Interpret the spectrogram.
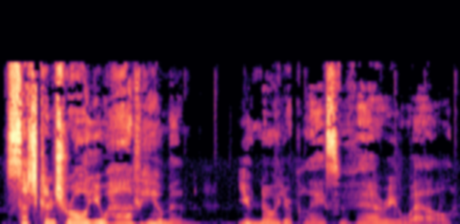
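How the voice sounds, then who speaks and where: A woman's voice: lowish voice, expressive, darkish tone. Smug, seductive demon woman over music. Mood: smug, coaxing. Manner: mocking, drawn-out, condescending. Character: smug, seductive adult female demon, taunting and haughty. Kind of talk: visual novel game acting. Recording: game audio with music behind.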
